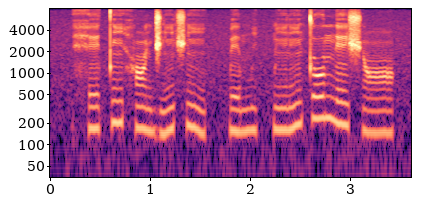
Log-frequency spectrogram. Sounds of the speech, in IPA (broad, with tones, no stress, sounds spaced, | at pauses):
h e˨ t ĩ˧ h ɔ̃˨ d͡ʒ ĩ˨˦ ʃ ĩ˦˨ | k͡p e˨ m i˨ k͡p ĩ˨ ɾ ĩ˧ t o˦ n e˧ ʃ ɔ̃˧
